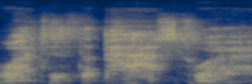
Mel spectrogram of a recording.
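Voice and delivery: barely audible, very quiet, breathy whisper. Voicing a hidden voice behind a door asking for the password: whispering voice. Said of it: "a voice whisper".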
